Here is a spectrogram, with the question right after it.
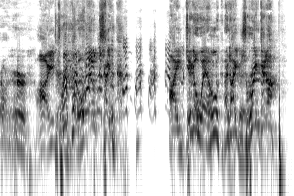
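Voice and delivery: very high, very loud, shrill, swooping tycoon tirade. Asked to do an impression because you're good at voices: Daniel Plainview impression. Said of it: "Can you do a Daniel Plainview impression?".

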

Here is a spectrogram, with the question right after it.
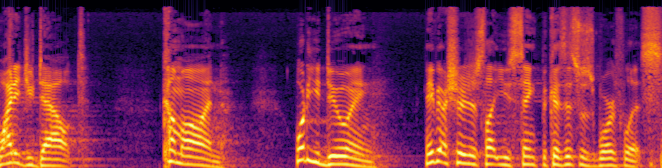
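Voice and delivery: play-acted, scolding, chiding telling-off voice. Explaining an old misreading of the passage, Jesus scolding Peter. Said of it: "I read it like Jesus was scolding".

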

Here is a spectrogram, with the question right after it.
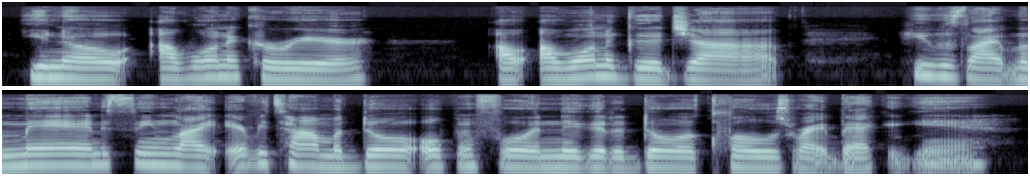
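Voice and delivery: ordinary talk

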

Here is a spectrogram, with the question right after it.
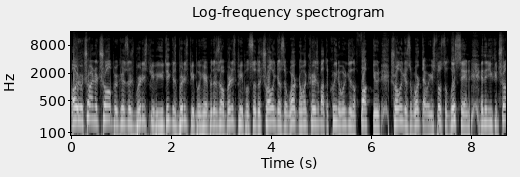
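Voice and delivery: fast, heated, rattled-off nonstop tirade. Retelling how a man in the audience went at him: imitating someone ranting fast at him. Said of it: "this dude just starts going at me like".

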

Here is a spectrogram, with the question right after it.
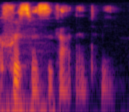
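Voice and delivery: mock deadly serious delivery. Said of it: "she's deadly serious about it".

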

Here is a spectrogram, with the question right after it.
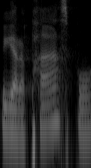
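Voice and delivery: put-on Australian accent. Retrying the joke line, starting with a greeting: put-on australian accent. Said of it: "That was better".

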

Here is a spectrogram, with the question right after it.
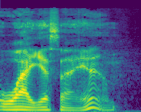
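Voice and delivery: acted flirty, very slow seductive drawl. Telling a joke, voicing the woman at the food truck: seductive tone. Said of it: "looks at him kinda seductively".

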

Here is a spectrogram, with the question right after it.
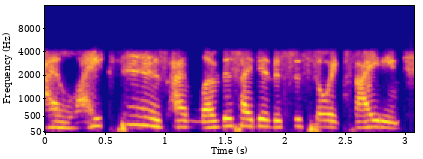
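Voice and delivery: ordinary talk

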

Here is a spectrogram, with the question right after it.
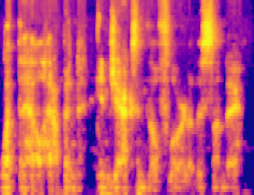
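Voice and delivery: low, hushed, stunned whisper in disbelief.

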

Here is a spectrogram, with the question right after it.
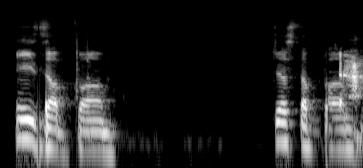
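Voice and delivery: loud, put-on Minnesotan accent. Talking about an opposing player, in a minnesota accent. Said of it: "even in the Minnesota voice".

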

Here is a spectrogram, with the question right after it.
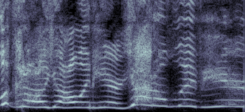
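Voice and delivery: shrill screaming, very high and at full volume. Speaker retelling a man barging in on a group of visiting kids, imitating him yelling. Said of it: "He just started screaming and yelling at us".

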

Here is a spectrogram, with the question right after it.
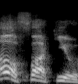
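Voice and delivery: acted playful, laughing, high-pitched teasing tone. Recalling a MySpace message, the speaker acts out how it was meant: retelling a laughing 'fuck you'. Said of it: "laughing and going".

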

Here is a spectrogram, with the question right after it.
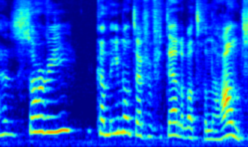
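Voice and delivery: put-on sweetness. The speaker retells asking through a door gap, retelling saying it sweetly. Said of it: "Maar dan zei ik het heel lief".

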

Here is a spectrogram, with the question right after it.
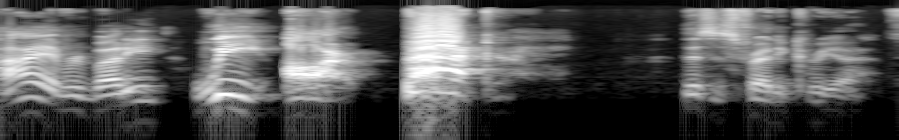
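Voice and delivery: shouting. Greeting everybody as the podcast comes back: yelling. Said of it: "I'm sorry for yelling".

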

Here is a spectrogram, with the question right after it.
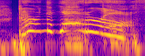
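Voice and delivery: play-acted, very high, drawn-out screamed delivery. Retelling the flooding toilet, Michelle screams at them: imitating Michelle screaming. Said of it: "she screams at me".

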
